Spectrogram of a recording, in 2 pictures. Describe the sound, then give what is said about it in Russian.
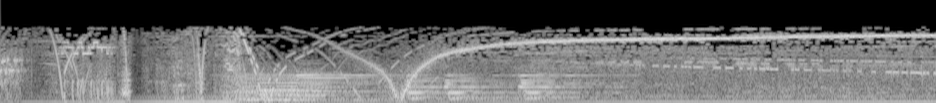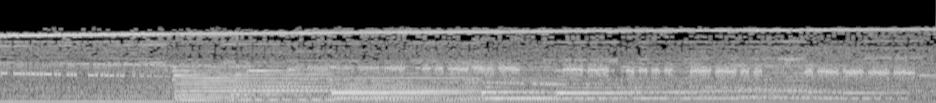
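An electronic radio-art composition by German radio artists, "Radio on Radio", dedicated to the art of radio (not shortwave noise or interference): sweeping tones that dive and rise into a sustained high whistle, over a steady low hum and layered harmonic drones, with no voices. “Слышите не кратковолновый шум и не помехи. Это звучит композиция немецких радиохудожников «Радио на радио», посвященная искусству радио.”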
